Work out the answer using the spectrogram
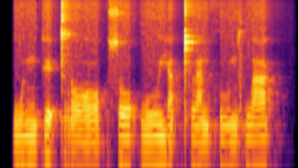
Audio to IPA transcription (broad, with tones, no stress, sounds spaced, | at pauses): w ɯ˧ ŋ k e˥˩ ʔ t r ɔː˧ | s oː˧ k w uː˦˥ j a˨˩ t̚ pʰ l a˦˥ n h uː˧ n k w a˥˩ k̚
